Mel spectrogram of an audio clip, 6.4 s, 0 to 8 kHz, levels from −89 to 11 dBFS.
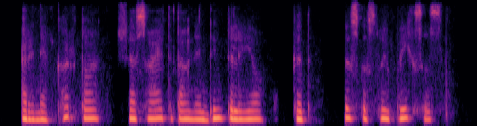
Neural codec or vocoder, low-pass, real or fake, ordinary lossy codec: none; 7.2 kHz; real; Opus, 16 kbps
